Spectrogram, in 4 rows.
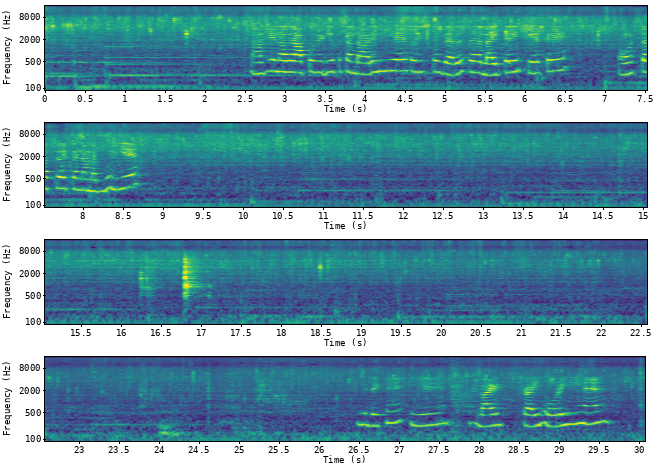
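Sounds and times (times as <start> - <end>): dumplings sizzling in oil: 0.0 - 30.0.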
